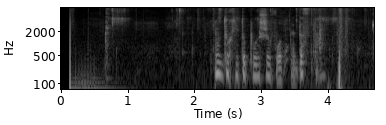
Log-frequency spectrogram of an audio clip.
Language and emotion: Russian, angry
